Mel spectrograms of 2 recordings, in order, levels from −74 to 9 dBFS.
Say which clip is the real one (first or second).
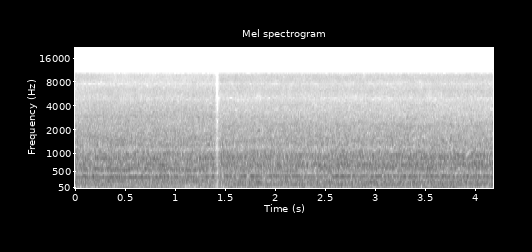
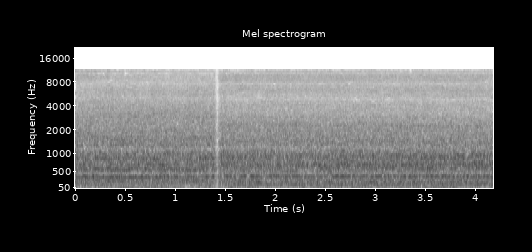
second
